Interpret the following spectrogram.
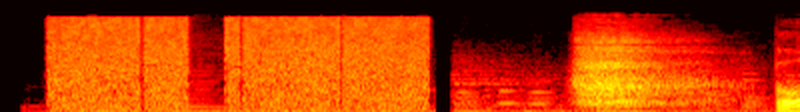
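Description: Television static hiss, loud and steady for about two seconds with a brief dip about a second in, then cutting off sharply. A short rushing swell follows and fades away.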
